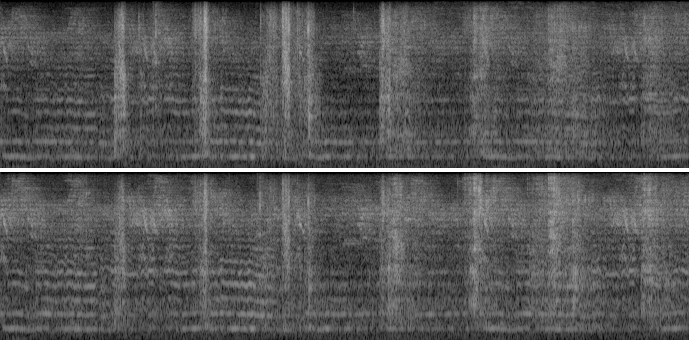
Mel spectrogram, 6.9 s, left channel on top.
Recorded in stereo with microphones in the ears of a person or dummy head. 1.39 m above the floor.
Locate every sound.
0.0 s an insect: 20° right (ahead or behind), 2 m
1.1 s scissors: 20° left (ahead or behind), 0.7 m
3.9 s scissors: 35° right (ahead or behind), 8 m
